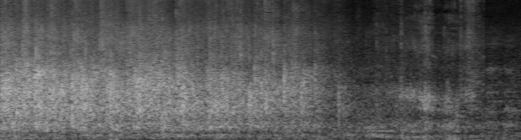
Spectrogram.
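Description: A crowd applauds a man who helped with a slapping demonstration, with dense, steady clapping that gradually thins and fades over about five seconds, with a few scattered claps trailing at the end.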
